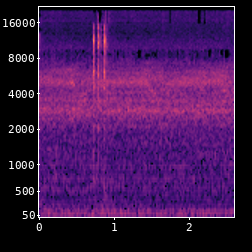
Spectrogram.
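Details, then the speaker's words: 2004 Chevy Tahoe 5.3, sat six months, battery freshly charged: 10 V found on computer casing, so a jumper ground is added from negative to engine; quick sharp relay clicks over low hum, then fuel pump primes, pump relay now energising. "cable and i'll put the other black lead on the engine you hear the relay quick"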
